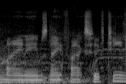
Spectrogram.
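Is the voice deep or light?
light. The voice is light with no bass. "No bass in the voice"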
